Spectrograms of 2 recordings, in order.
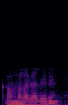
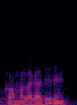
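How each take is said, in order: Both takes have the same delivery.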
